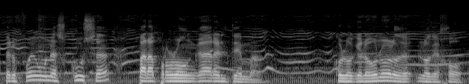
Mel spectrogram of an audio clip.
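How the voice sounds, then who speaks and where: A man from Western Sahara speaks as a guest in a political radio interview. His voice sits a little high, and he explains in a structured way, asking questions and answering them. Faint music plays behind him. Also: fairly quick. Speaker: guest, member of a Sahrawi association.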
